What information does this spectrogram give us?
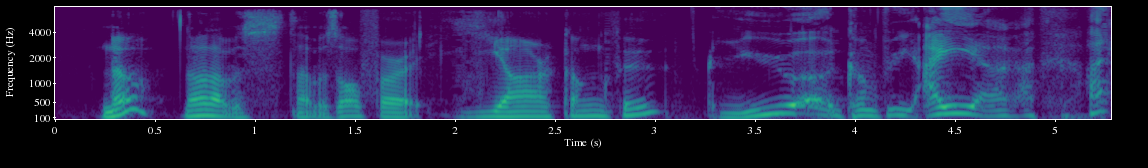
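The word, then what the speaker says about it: Yie Ar Kung-Fu: Yie Are Kung Fu. Aye, he misses out the Y, it's a silent Y.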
